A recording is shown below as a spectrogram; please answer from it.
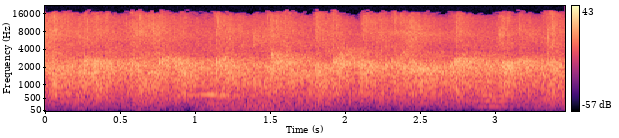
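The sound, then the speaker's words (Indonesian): Audience at a book discussion event applauding, a loud, thick wash of clapping held steady from start to end. “Oke, tepuk tangan dulu untuk Mas Ruben.”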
